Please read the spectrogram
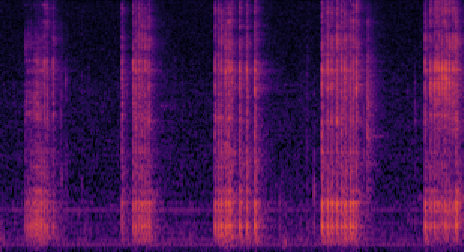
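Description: Gaming-chair screws being tightened with a hand tool: five short clicking strokes, about one a second.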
